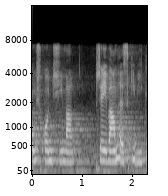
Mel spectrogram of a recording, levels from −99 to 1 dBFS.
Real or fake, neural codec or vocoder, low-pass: real; none; 7.2 kHz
